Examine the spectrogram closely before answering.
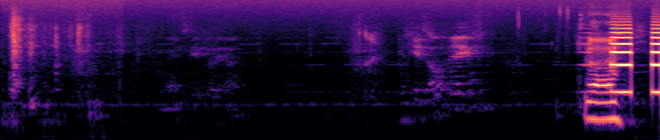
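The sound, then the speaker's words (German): A telephone rings with an incoming call during a discussion, after a stretch of quiet talk. A loud electronic trilling ring bursts in near the end, and a second ring is cut off. “Da kommt von draußen Anruf rein, der sich in die Diskussion einschalten wird.”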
